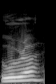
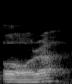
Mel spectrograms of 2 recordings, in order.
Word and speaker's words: Aura: you as well um you go by ura am i pronouncing that right it's actually aura you know i realized that in this country everybody will pronounce it ura so i guess i get to get used to that no well i don't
